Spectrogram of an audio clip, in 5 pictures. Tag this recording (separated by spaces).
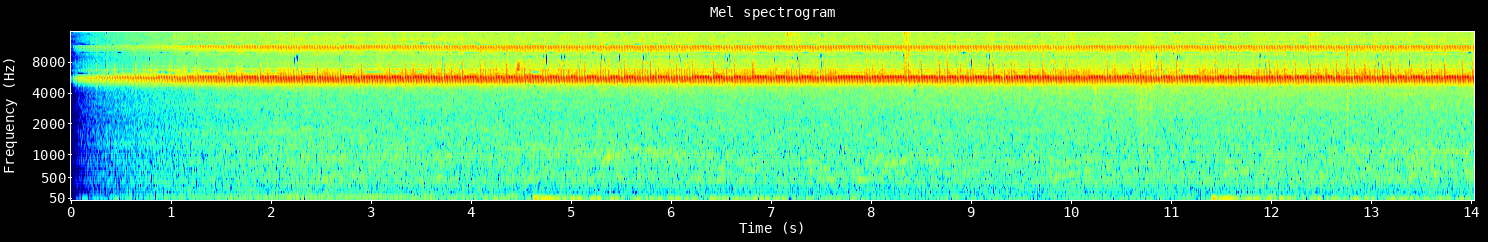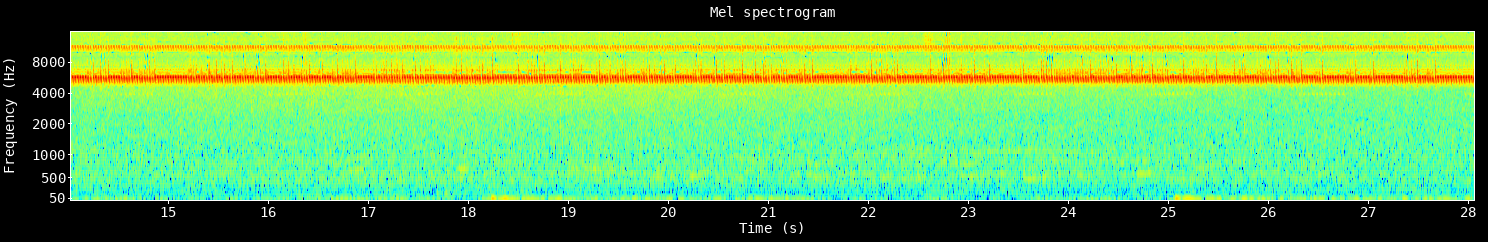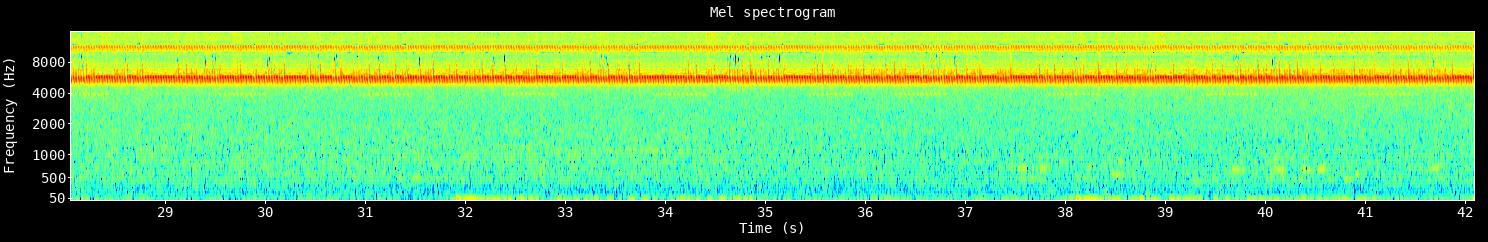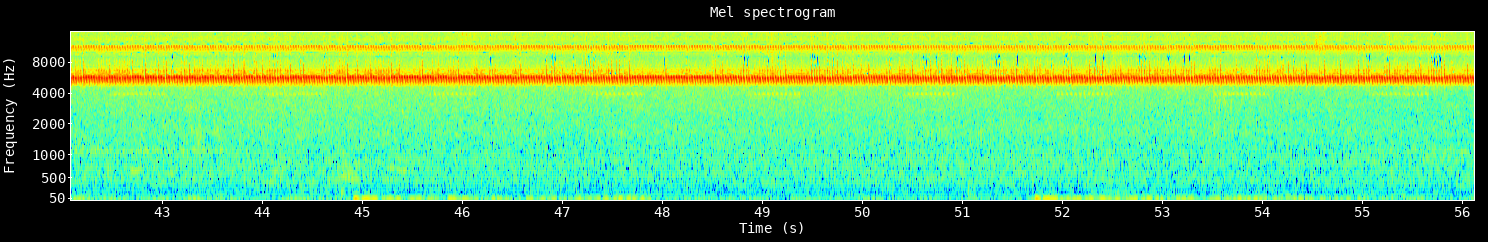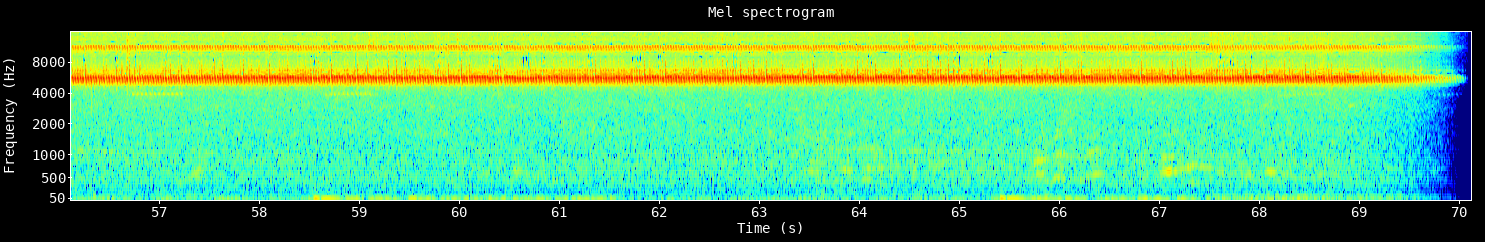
afternoon atmosphere BG brazilian cricket film FX light movie sunny Tascam-HD-P2 wind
